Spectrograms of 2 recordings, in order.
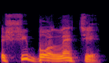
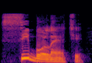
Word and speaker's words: Chibolete: Então lhe diziam: "Dize pois Chibolete." Porém ele dizia cibolete, porque o não podia pronunciar assim bem.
